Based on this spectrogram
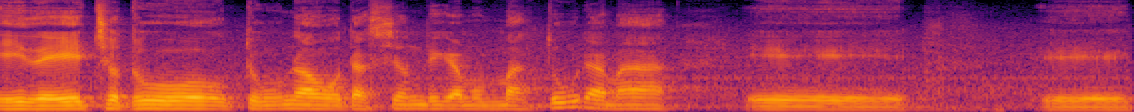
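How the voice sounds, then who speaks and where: A man's fairly low voice, fairly even in intonation, at a fairly slow pace. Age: 60s. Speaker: politician. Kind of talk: interview. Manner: halting, many fillers.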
